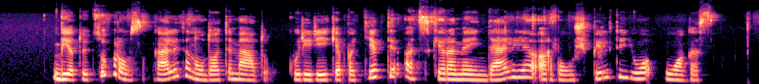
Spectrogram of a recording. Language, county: Lithuanian, Utena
